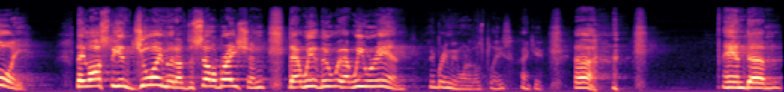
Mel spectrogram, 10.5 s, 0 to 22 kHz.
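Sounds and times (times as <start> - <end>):
speech: 0.0 - 8.7, 9.7 - 10.4
short breathy sniff through the nose: 7.4 - 7.7, 8.5 - 8.8.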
